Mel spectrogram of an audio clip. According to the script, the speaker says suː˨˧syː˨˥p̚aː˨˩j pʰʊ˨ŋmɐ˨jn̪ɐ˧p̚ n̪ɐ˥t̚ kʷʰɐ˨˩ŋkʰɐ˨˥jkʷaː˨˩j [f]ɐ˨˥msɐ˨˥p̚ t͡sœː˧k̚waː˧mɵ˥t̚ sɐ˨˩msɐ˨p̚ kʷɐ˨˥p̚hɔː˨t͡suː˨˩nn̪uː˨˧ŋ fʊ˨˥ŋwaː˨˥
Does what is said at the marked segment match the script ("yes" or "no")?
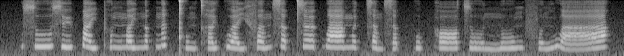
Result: yes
